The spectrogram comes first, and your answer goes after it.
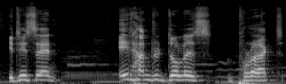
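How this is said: It is said in a put-on imitating voice.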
